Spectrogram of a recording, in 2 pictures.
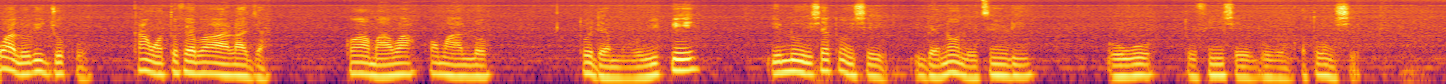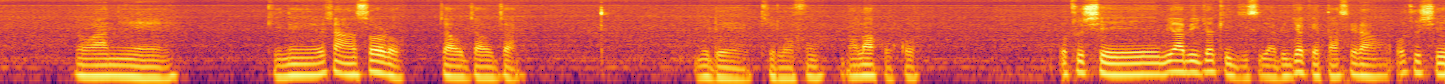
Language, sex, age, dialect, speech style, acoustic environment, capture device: Yoruba, male, 25-34, Nigeria - Lagos Yoruba, relaxed, appliances, mobile / Linux / Chrome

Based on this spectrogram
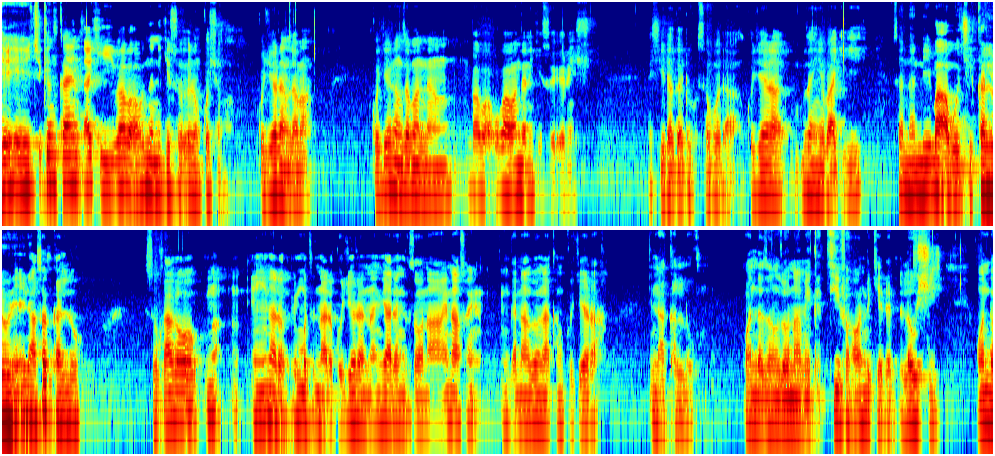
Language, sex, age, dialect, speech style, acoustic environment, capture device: Hausa, male, 18-24, Nigeria - Kano, happy, silence, mobile / Linux / Chrome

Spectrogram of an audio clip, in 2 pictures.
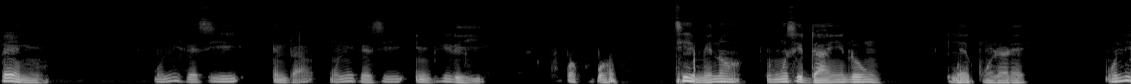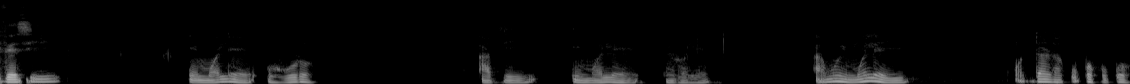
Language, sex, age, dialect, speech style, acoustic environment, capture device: Yoruba, male, 25-34, Nigeria - Ibadan, happy, music, mobile / Linux / Chrome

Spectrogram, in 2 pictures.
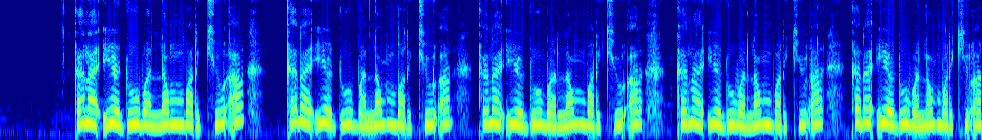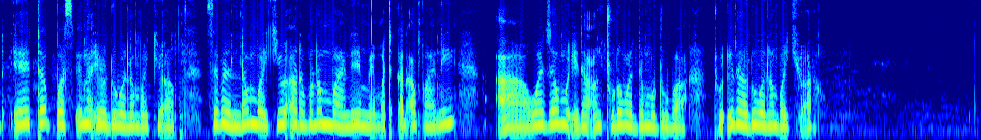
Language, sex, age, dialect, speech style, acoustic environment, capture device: Hausa, male, 25-34, Nigeria - Kano, focused, nature, mobile / macOS / Safari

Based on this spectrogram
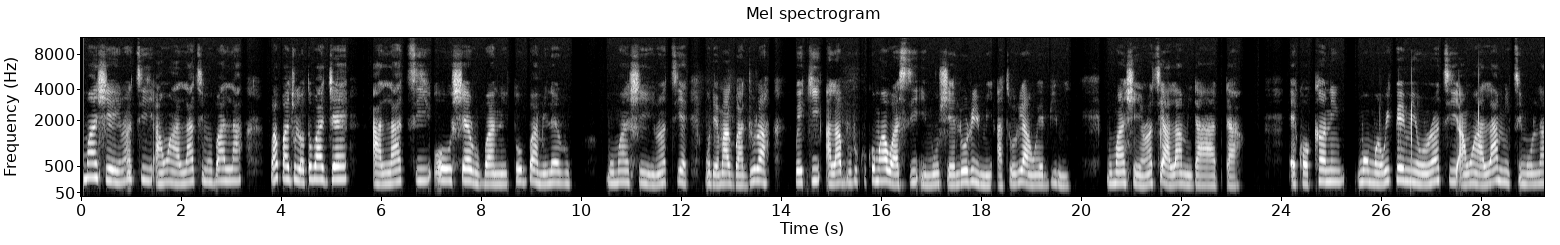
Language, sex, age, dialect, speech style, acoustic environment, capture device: Yoruba, female, 25-34, Nigeria - Ibadan, happy; focused, silence, desktop / Linux / Chrome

